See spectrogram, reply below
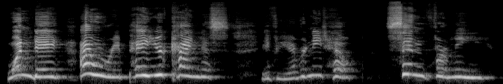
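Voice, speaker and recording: A man's voice: unhurried, fairly bright tone, heavily acted. A man voicing a tiny, timid, polite female mouse in a small, earnest voice for a children's storybook. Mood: relieved, grateful. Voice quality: small high voice. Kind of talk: children's storybook read-aloud.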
